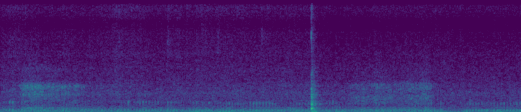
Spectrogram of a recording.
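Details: Two kittens purring together: a steady low rumbling purr throughout, with a soft breathy hiss swelling and fading twice and one brief sharp click near the middle.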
